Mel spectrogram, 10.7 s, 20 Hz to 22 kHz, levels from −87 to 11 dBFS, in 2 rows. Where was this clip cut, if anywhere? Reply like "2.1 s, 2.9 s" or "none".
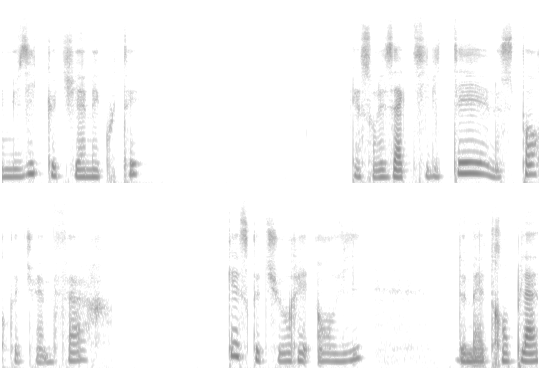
none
